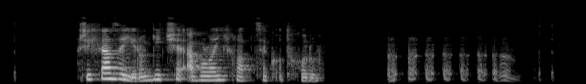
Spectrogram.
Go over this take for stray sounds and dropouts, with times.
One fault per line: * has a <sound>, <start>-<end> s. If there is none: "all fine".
* has a cough, 3.9-5.2 s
